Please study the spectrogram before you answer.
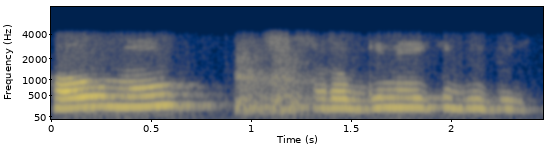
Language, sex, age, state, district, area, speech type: Odia, female, 45-60, Odisha, Jajpur, rural, conversation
